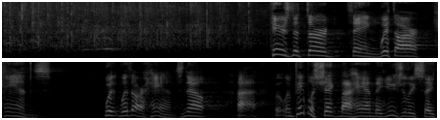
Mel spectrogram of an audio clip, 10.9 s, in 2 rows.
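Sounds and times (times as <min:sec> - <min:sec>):
audience clapping: 0:00.0 - 0:03.6
speech: 0:03.4 - 0:06.1, 0:06.7 - 0:10.8.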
